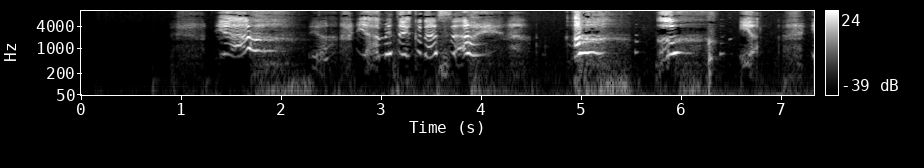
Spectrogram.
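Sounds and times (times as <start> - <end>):
cute anime voice: 1.4 - 4.2, 4.9 - 7.3.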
